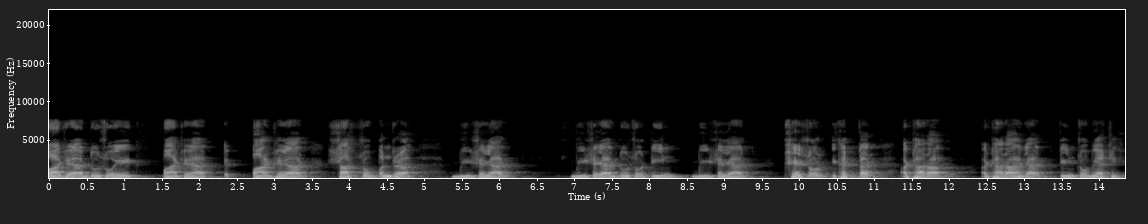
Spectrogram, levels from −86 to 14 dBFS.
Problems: none marked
